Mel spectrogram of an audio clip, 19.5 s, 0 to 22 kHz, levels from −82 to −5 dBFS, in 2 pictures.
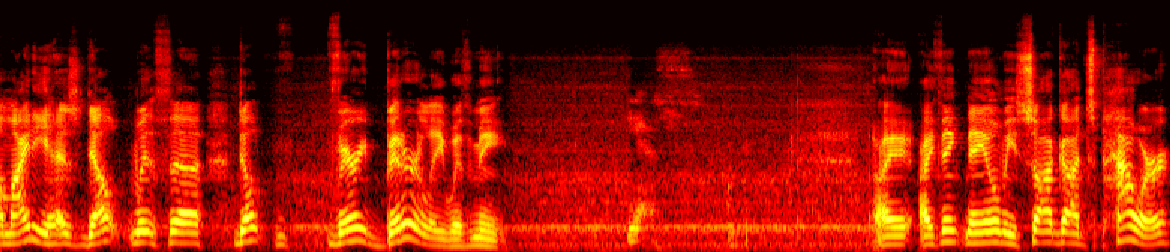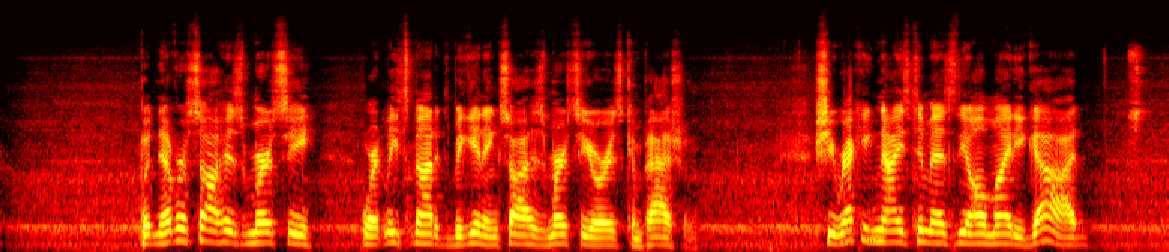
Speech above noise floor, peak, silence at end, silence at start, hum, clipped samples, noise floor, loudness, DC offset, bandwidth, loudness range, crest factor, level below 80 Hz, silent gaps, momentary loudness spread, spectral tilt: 21 dB; -4 dBFS; 0 s; 0 s; none; under 0.1%; -43 dBFS; -22 LUFS; under 0.1%; 17 kHz; 5 LU; 20 dB; -64 dBFS; none; 20 LU; -3 dB/octave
